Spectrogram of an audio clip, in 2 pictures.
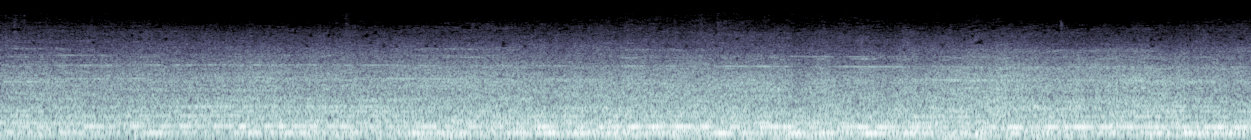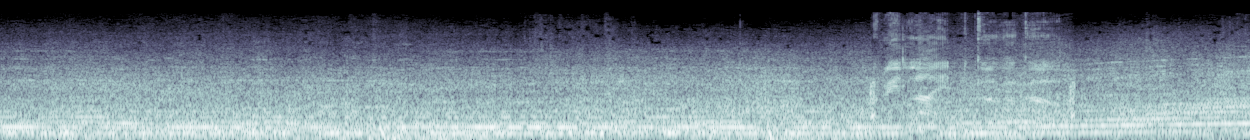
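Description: A race car engine idles with a steady, low rumble.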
